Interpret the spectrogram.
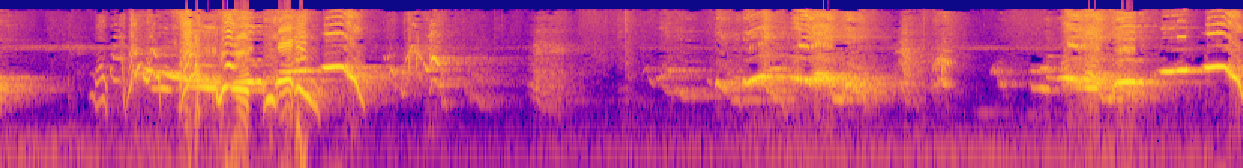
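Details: Energetic caged black-naped oriole from Sumbawa, singing for use as master and lure song: a loud tangle of harsh squawks and looping whistles, a pause, then two rougher phrases ending in a rising whistle.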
